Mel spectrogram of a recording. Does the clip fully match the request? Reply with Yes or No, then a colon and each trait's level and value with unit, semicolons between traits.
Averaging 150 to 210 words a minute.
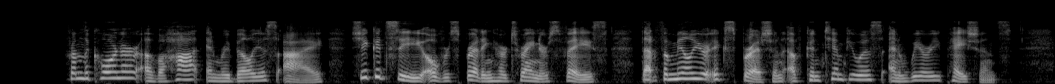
No: slow, 135 wpm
